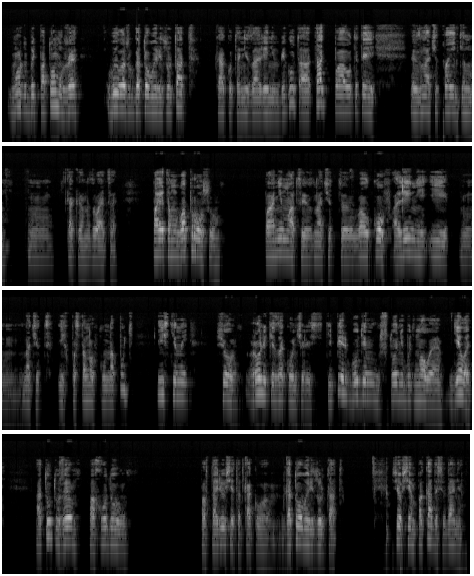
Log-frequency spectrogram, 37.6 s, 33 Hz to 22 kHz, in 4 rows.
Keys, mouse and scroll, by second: 9.3 space, 12.7-16.6 drag.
